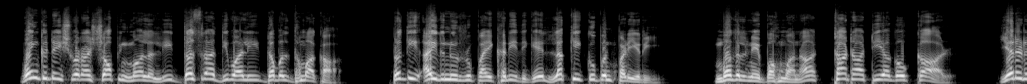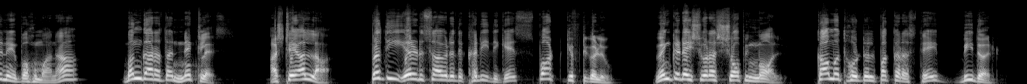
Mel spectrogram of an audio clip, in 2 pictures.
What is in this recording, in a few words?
Kannada Ad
